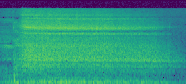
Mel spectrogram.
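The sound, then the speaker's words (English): A deep breath is exhaled through the mouth, a long, steady, breathy rush of air that holds for about three seconds before trailing off. “take a deep breath in. Exhale out your mouth.”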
